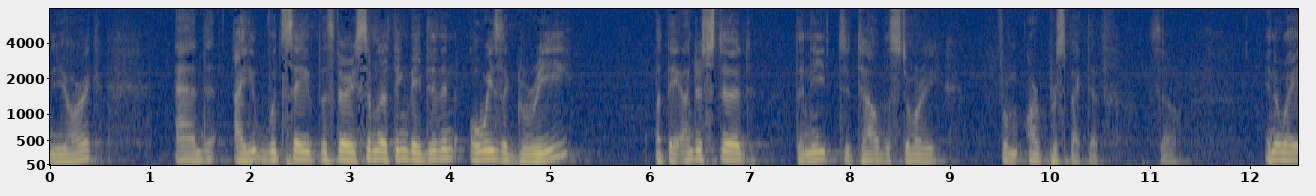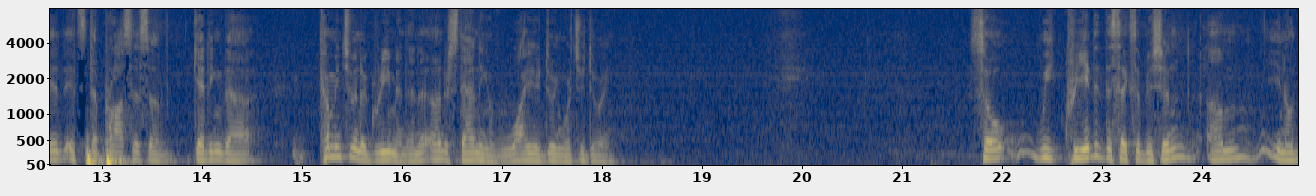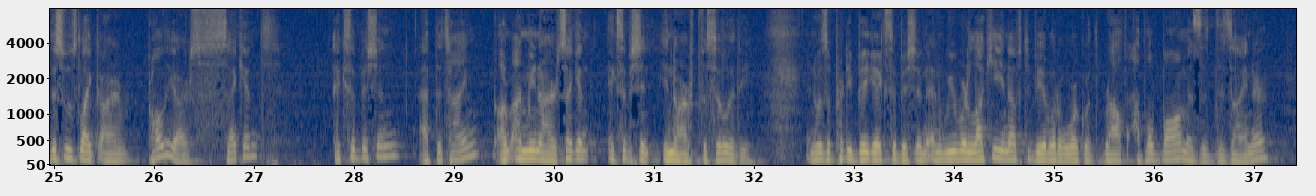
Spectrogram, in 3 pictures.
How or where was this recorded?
live audience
